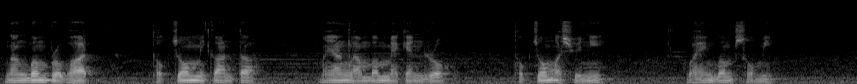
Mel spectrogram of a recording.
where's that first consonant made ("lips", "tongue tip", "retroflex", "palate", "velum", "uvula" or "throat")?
velum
